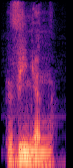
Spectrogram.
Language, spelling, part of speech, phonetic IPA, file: Polish, winien, adjective / verb, [ˈvʲĩɲɛ̃n], Pl-winien.ogg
